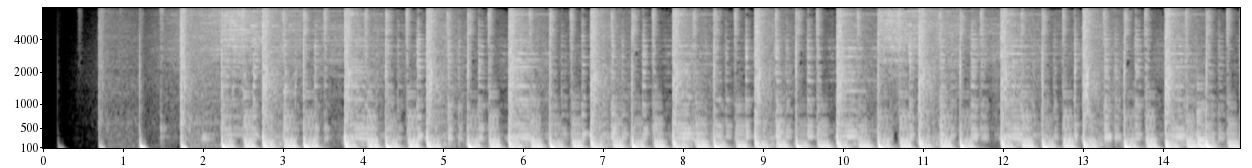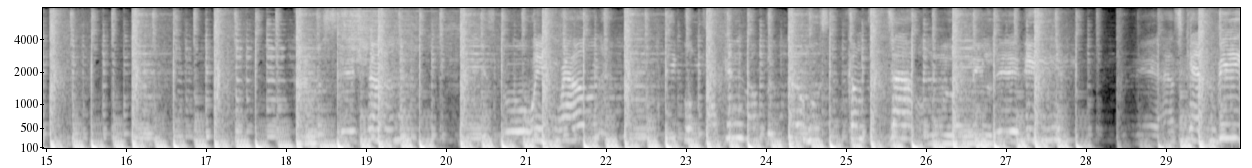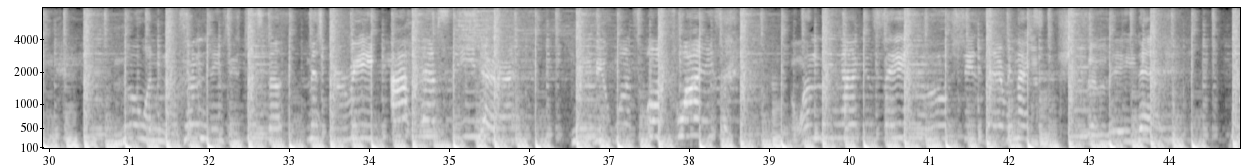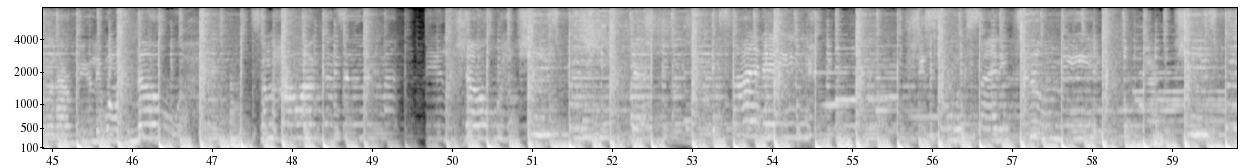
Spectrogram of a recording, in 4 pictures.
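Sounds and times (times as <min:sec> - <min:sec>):
80s dance music: 0:00.7 - 0:59.8.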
